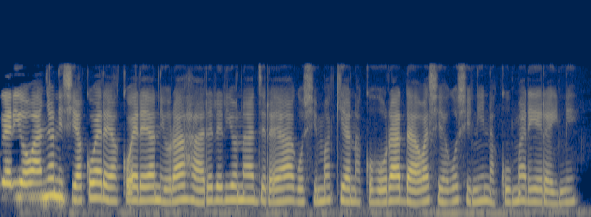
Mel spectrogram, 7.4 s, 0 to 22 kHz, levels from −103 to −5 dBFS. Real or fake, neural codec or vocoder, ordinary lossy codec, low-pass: real; none; none; 7.2 kHz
